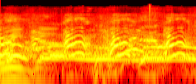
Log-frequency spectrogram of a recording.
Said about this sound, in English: And yes, beagles are notorious for their barking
